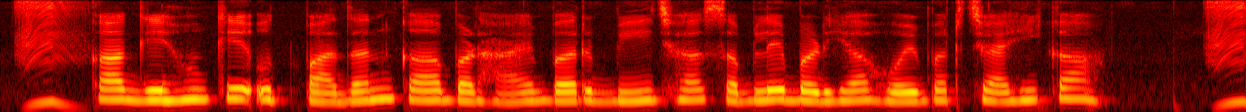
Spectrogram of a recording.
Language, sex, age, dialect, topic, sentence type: Chhattisgarhi, female, 18-24, Central, agriculture, question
